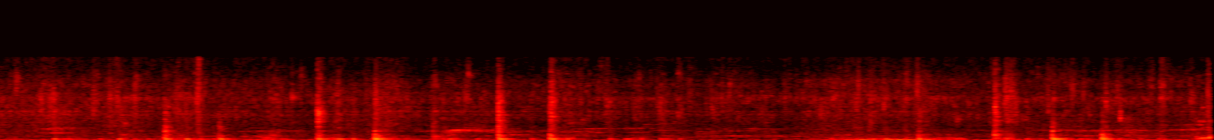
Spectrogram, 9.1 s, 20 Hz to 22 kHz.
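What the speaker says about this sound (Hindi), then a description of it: "इसके साथ इसकी 5 मिनट भुनाई करेंगे ताकि लहसुन अदरक के साथ भून जाएगी" Ginger garlic paste fries in a pot for aloo chicken shorba, a soft sizzle broken by repeated sharp scraping and stirring clicks from a spoon, fairly quiet and close.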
